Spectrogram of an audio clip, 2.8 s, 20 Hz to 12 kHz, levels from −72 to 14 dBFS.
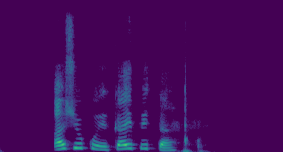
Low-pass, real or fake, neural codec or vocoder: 10.8 kHz; fake; codec, 24 kHz, 1.2 kbps, DualCodec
